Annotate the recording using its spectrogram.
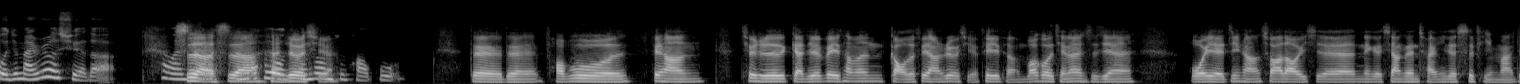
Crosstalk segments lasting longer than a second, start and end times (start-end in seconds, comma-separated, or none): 1.7-3.4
